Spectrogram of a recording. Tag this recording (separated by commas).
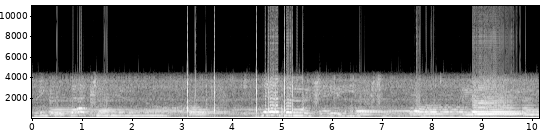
Female singing, Music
